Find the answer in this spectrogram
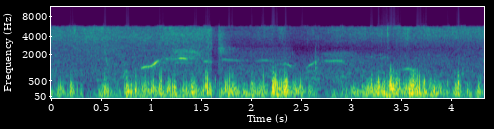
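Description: Wind buffeting the microphone in uneven gusts, with a few short bird calls over it.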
